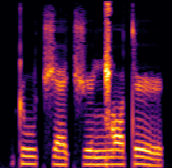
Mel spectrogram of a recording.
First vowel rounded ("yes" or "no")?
yes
